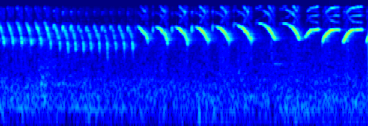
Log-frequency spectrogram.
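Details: Canary delivering a fast rattling trill of closely packed notes, then a slower tour of loud, clear, downward-curving whistles repeated about three times a second.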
